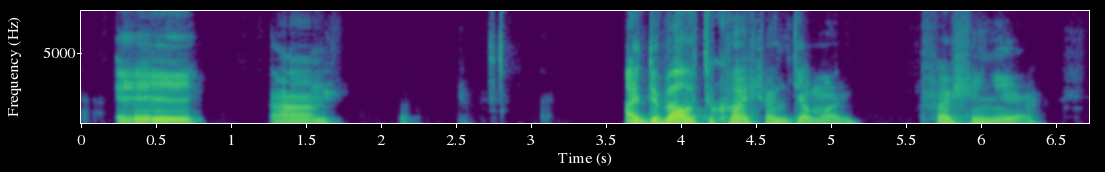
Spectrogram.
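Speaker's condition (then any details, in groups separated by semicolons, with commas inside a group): Cerebral palsy; mild speech impediment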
